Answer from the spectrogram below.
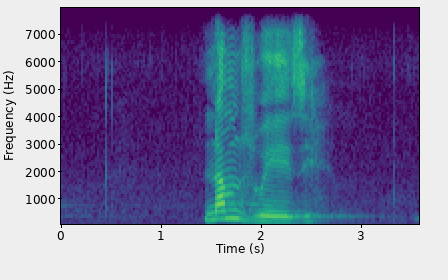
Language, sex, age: South Ndebele, female, 26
